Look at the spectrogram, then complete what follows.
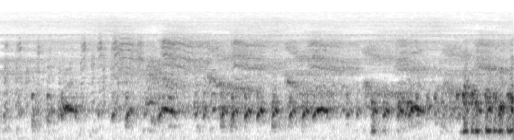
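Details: White-breasted waterhen lure calls used to draw waterhens together: dense, harsh, croaking notes repeated rapidly in overlapping series, with a lower throaty tone entering near the end.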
